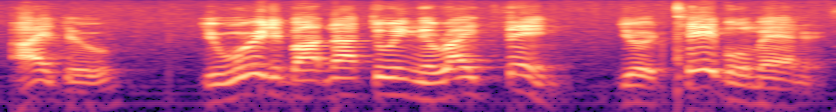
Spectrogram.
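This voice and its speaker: Animated young American advisor, 1950s film. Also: male voice, a little high, normal speed, slight background noise. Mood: knowing, firm. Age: young adult. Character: confident 21-year-old future self, patient persuasive advisor. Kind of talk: 1950s educational film narration and acting. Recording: dull 1950s film soundtrack.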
